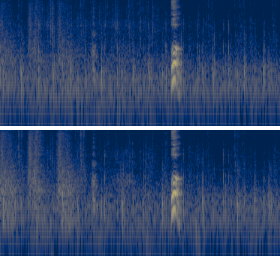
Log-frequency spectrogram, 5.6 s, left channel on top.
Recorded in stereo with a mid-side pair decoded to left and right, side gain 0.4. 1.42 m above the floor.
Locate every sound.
1.8 s a whoosh: 15° right
3.4 s a shout: 15° right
